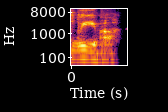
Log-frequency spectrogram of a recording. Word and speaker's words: Lima: it mispronounced the word Lima not not a huge surprise you know if not not particularly surprising that the Amazon Pali text-to-speech pronounced it like a Lima Bean instead of like Lima Peru we'll see what we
